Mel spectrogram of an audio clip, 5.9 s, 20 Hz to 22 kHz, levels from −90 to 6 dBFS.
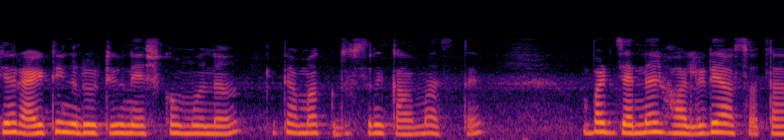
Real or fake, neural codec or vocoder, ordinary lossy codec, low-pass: real; none; none; 7.2 kHz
